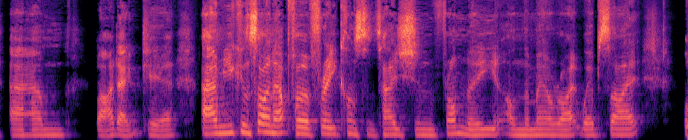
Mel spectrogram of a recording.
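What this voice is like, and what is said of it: English accent. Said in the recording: “your English dulcet tones ... my English accent”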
